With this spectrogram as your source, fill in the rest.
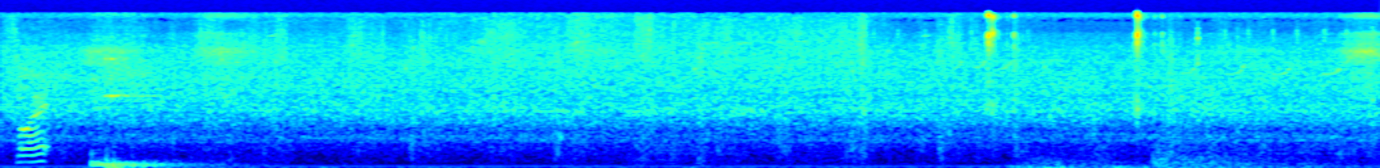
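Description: Footsteps crunch on a rocky path.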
